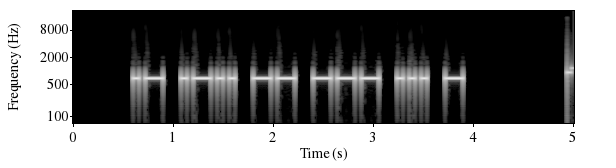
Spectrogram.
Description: Morse code, heard as a keyed tone, about 20 wpm, 700 Hz. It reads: ALMOST
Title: Sentences from Top 700 Words - New Word Drill - 20wpm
